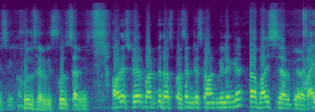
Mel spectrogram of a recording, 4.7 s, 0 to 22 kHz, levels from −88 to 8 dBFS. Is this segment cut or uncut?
cut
